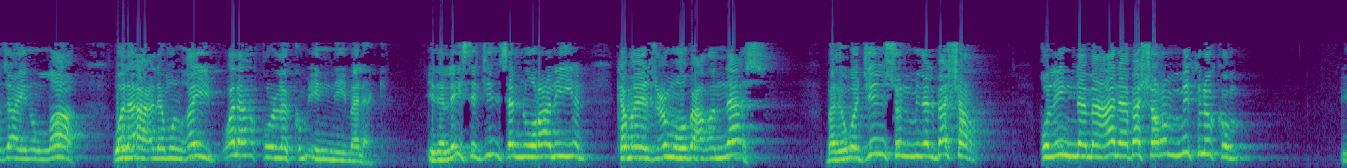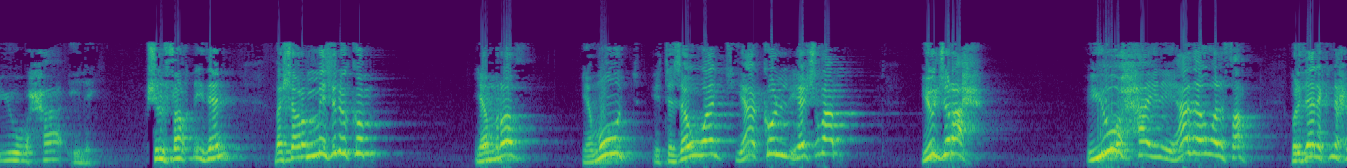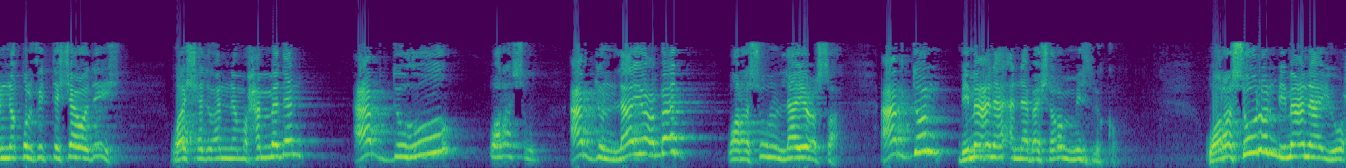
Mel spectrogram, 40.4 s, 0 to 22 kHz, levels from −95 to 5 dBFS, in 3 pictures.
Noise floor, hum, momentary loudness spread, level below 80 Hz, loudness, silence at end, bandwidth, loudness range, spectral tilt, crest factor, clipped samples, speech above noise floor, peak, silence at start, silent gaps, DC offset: -67 dBFS; none; 13 LU; -58 dBFS; -12 LUFS; 0 s; 8.2 kHz; 3 LU; -4.5 dB/octave; 12 dB; 0.2%; 55 dB; 0 dBFS; 0 s; none; under 0.1%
